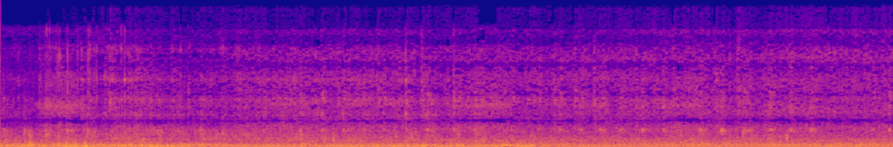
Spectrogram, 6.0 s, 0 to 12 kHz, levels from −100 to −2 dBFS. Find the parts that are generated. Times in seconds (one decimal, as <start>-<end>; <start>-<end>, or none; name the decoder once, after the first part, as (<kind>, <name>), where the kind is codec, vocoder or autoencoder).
0.6-1.7 (codec, SNAC)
